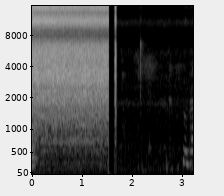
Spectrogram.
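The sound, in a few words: mushroom and potato frying with turmeric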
